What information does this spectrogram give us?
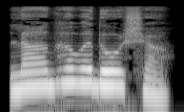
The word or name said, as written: ಲಾಘವದೋಷ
